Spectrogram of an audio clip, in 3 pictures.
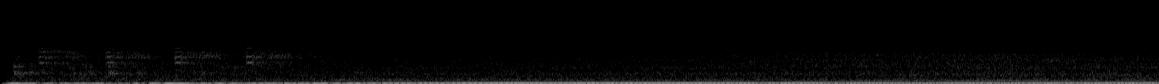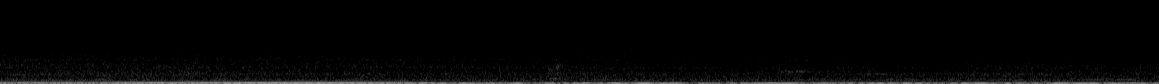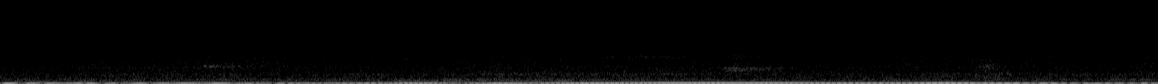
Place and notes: {
  "title": "all the mornings of the ... - feb 23 2013 sat",
  "date": "2013-02-23 08:32:00",
  "latitude": "46.56",
  "longitude": "15.65",
  "altitude": "285",
  "timezone": "Europe/Ljubljana"
}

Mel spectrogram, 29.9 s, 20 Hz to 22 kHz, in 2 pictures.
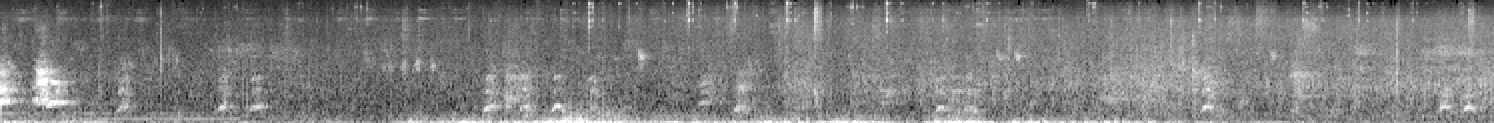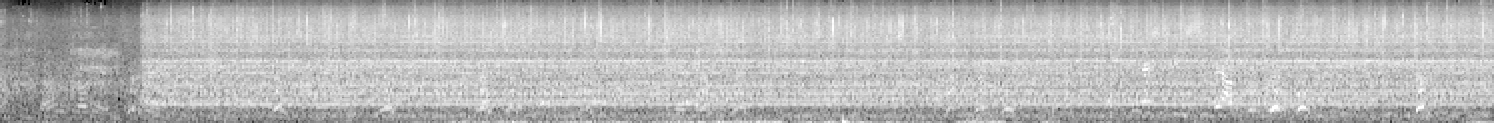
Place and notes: {
  "title": "Fangliao Rd., Fangyuan Township - Dogs barking",
  "date": "2014-01-04 08:47:00",
  "description": "in the Pig workshop, Dogs barking, Feed delivery piping voice, Zoom H6",
  "latitude": "23.92",
  "longitude": "120.33",
  "altitude": "7",
  "timezone": "Asia/Taipei"
}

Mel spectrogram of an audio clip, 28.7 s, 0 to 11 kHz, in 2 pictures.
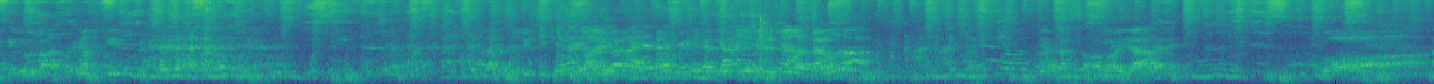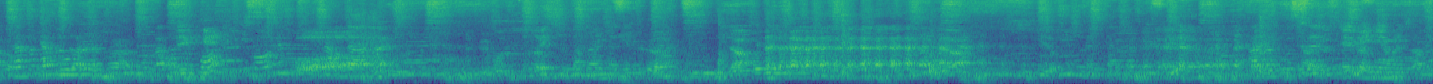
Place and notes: {
  "title": "gelsenkirchen-horst, harthorststrasse - alte schmiede",
  "date": "2009-08-27 22:16:00",
  "latitude": "51.53",
  "longitude": "7.02",
  "altitude": "31",
  "timezone": "Europe/Berlin"
}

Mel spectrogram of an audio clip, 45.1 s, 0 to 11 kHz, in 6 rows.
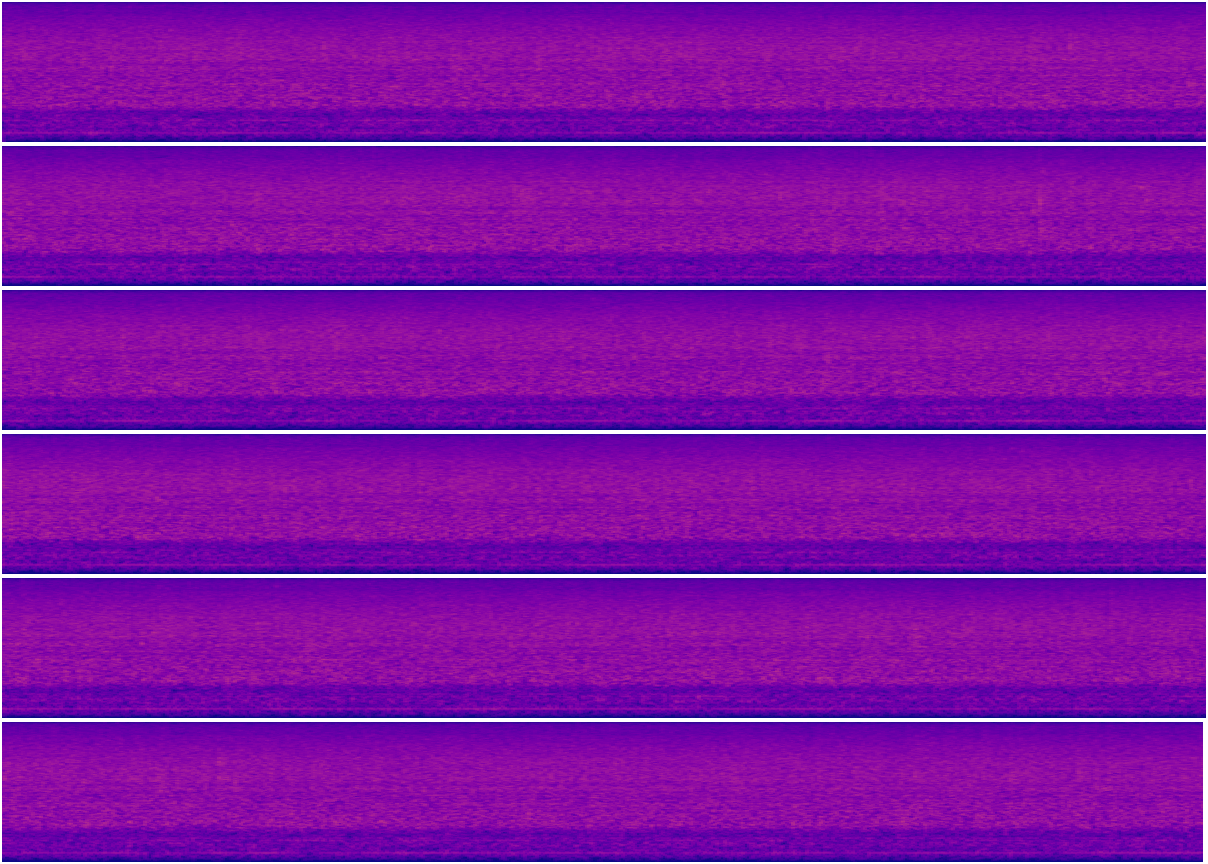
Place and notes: {
  "title": "Kleine Dijk, Diksmuide, Belgium - Flanders Rain & Drone",
  "date": "2017-05-09 20:00:00",
  "description": "Recorded with a Marantz PMD661 and a stereo pair of DPA 4060s",
  "latitude": "51.03",
  "longitude": "2.86",
  "altitude": "3",
  "timezone": "Europe/Brussels"
}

